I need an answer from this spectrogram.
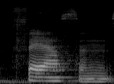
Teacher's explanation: So instead of long R, we have ash, fasten. But as you can hear, I skip T and I reduce the ending.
